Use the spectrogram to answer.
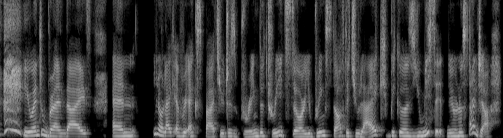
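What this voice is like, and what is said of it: Belgian-accented English. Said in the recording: “He's also from Belgium. As you can hear from my accent, I'm not from the US”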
